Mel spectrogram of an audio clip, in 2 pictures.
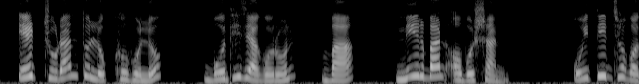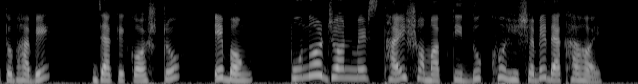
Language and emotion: Bengali, neutral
